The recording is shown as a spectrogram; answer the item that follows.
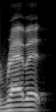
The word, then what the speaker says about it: Rabb.it: how it works uh rabbit it's rabb.it that's the website but they pronounce it rabbit because they reached out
